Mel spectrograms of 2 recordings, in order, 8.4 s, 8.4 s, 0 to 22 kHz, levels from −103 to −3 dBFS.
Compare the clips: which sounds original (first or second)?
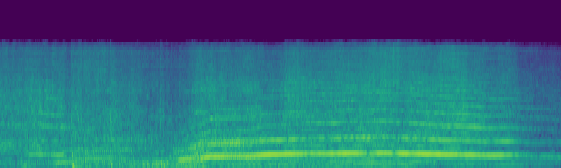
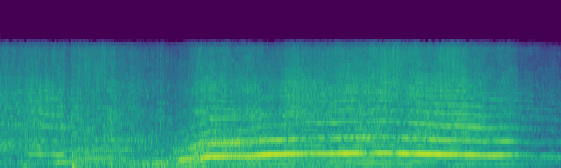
second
